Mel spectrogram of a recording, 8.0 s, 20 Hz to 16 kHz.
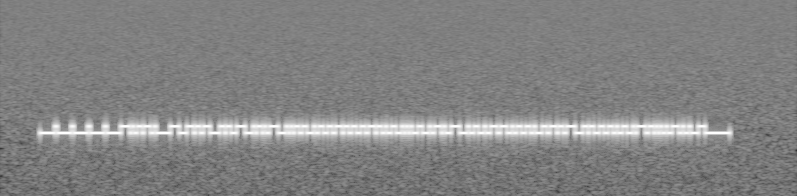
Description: RTTY (45.45 baud, 170 Hz shift), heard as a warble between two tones, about 1320 Hz centre. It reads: O MLODOSCI I WYCHOWANIU OLIWERA.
